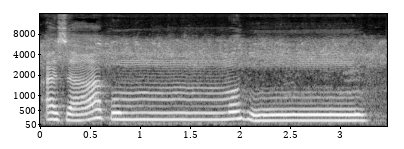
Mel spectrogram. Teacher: بغضب علی غضب وللکافرین، وللکافرین عذاب مہین، اور یہاں دیکھیے با کی دو پیش کو میم کے ساتھ جب ملائیں گے، میم کے اوپر شد ہونے کی وجہ سے یہاں پہ ہم غنہ بھی ادا کریں گے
